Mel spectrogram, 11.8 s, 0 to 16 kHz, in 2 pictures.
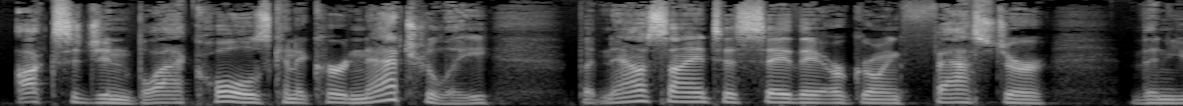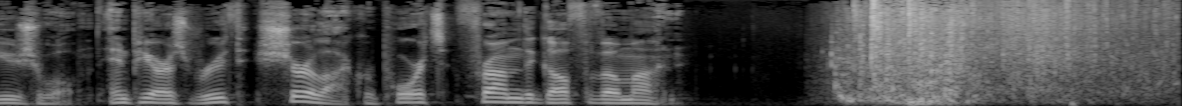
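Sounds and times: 
speech: 0:00.1 - 0:09.4
water sloshing and splashing as someone swims in the sea: 0:10.0 - 0:11.8.

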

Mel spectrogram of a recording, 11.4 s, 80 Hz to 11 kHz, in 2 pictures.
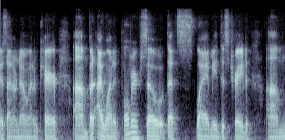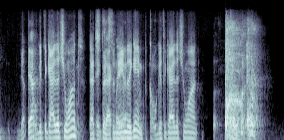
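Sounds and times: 
speech: 0:00.0 - 0:10.9
coughing: 0:10.0 - 0:11.0
raspy throat clearing: 0:10.0 - 0:11.0.

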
